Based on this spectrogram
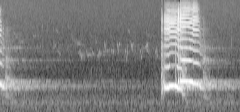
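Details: Loud calls of common cranes: the fading end of one call, then after a pause a single strong, rasping trumpet note with dense overtones lasting nearly a second, set against a quiet, steady background.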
